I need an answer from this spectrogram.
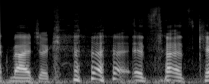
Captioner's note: laughs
